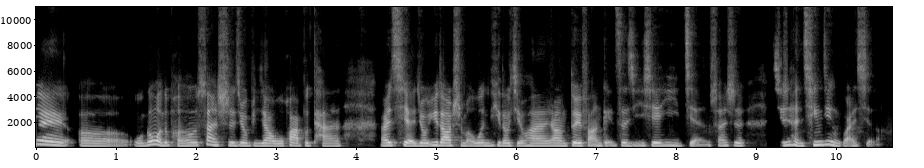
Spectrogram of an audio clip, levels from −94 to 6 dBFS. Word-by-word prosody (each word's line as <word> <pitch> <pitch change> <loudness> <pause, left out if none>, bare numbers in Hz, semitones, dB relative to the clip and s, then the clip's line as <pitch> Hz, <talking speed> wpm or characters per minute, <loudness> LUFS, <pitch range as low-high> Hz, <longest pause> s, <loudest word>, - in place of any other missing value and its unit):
为， 260 -7 +5 0.2
呃， 190 +3 -5
我 190 -4 -4
跟 255 +8 +3
我 280 -4 +5
的 220 - +1
朋 215 -3 -4
友 215 +1 +1
算 225 +2 0
是 220 -1 -1
就 210 -1 +1
比 195 -1 -6
较 195 -1 +2
无 180 0 0
话 200 +1 +2
不 200 0 -3
谈， 185 0 -5 0.5
而 210 +1 +4
且 220 +1 +3
就 200 +1 +2
遇 230 - +3
到 215 -2 +5
什 210 -1 -5
么 - - -3
问 205 0 0
题， 210 +2 -2
都 195 0 +2
喜 200 0 -2
欢 190 -1 0
让 195 0 0
对 205 +1 +6
方 200 0 -1
给 215 0 -3
自 210 0 -2
己 205 +1 -6
一 - - -4
些 205 +1 +3
意 205 -1 -3
见， 195 +6 -5
算 210 -1 -5
是 205 -1 -2 0.3
其 220 - -8
实 240 - +2
很 235 -7 +2
亲 245 +7 +2
近 265 -2 +2
的 195 - -2
关 200 - -4
系 200 - -9
了。 - - -20
205 Hz, 280 characters per minute, -24 LUFS, 195-220 Hz, 0.5 s, 对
